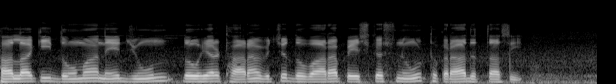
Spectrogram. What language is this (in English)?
Punjabi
